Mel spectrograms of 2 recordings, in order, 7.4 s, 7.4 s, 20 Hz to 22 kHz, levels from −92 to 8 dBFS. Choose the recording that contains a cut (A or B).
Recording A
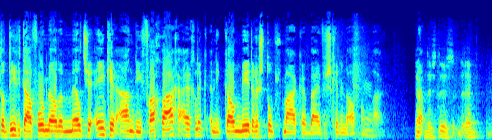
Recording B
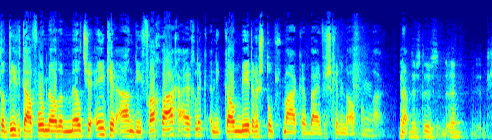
B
